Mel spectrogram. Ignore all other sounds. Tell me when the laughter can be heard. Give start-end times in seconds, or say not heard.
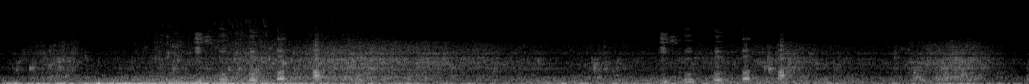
1.9-3.3, 6.5-8.0.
